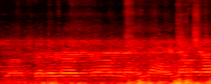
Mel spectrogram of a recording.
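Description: Voices of people talking nearby, not close to the microphone, with low rumbles of wind buffeting the microphone near the end.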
